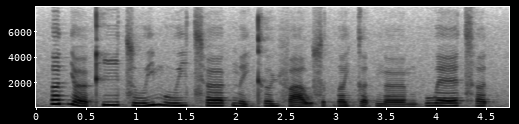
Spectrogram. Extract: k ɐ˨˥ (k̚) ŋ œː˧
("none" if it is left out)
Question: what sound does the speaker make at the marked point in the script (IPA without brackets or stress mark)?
t̚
